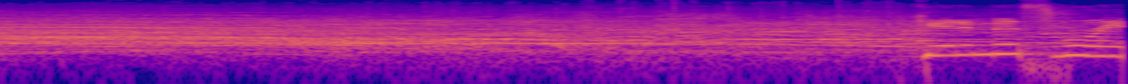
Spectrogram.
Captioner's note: crowd cheering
